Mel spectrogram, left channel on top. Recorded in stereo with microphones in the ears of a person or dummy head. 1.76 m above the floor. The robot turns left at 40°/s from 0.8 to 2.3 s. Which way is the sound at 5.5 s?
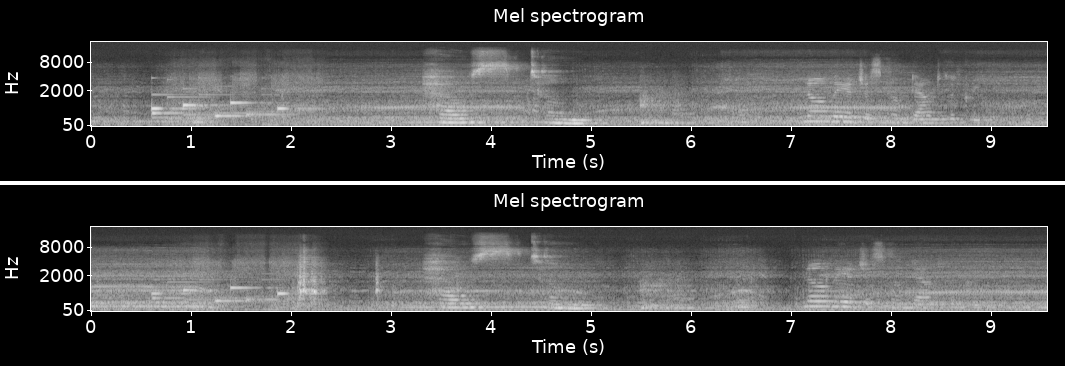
85° left.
